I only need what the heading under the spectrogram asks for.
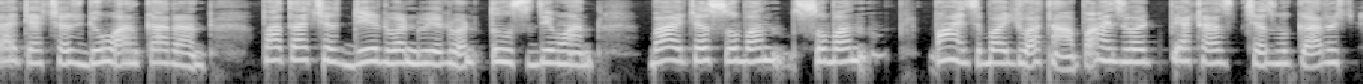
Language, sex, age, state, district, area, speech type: Kashmiri, female, 45-60, Jammu and Kashmir, Bandipora, rural, spontaneous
